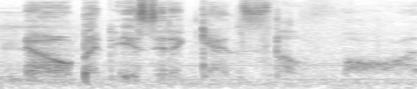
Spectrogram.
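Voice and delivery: soft, hushed whisper.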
